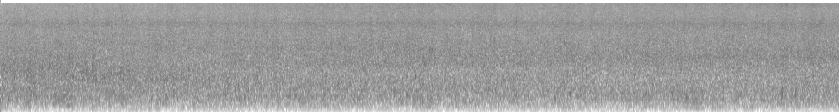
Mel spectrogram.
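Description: Steady rushing of a fast-flowing creek over rocks, its strong current making an even, unbroken sound.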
